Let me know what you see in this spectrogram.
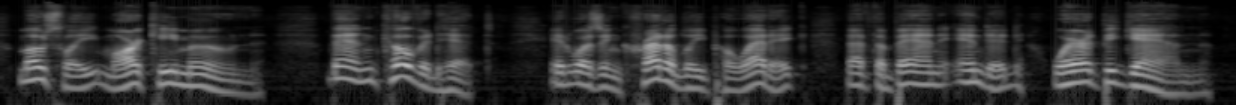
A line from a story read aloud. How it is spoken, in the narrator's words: he chuckles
